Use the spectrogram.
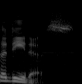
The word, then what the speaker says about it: Adidas: says no you're right I consciously made the decision years ago to pronounced Adidas properly come on I I feel like it sounds like you're trying too hard if you say Adidas though it's Adidas uh the little fruit filed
